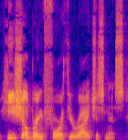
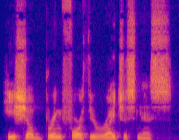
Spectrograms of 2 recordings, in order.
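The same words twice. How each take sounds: First: The word "shall" weighted firmly, falling; verse re-read with "shall" stressed. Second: Said in the usual way. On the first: Shown as a demonstration. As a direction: lean on "shall" to show the Lord will surely do it. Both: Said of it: "puts the emphasis on what the Lord himself is going to do".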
